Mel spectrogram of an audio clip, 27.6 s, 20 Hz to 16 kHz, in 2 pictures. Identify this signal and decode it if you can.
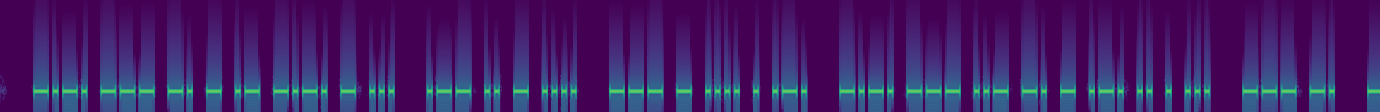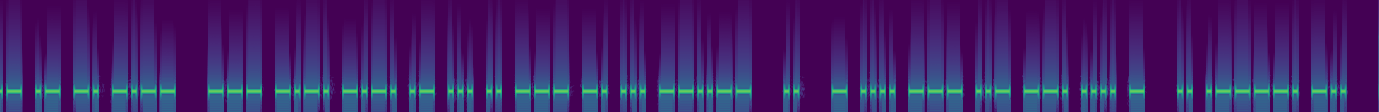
Morse code, heard as a keyed tone, about 25 wpm, 600 Hz. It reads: CONTACTS WITH OTHER COUNTRIES ON MANY OCCASIONS, I THOUGHT I'D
